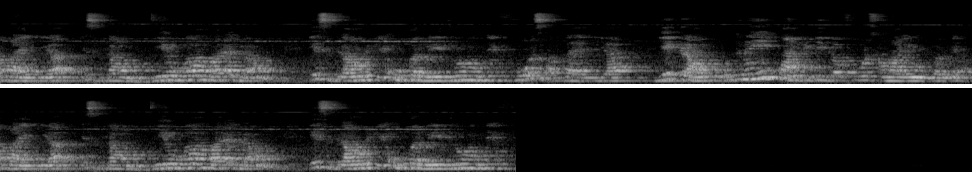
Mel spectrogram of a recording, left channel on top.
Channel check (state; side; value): drops out; right; at 5.2 s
